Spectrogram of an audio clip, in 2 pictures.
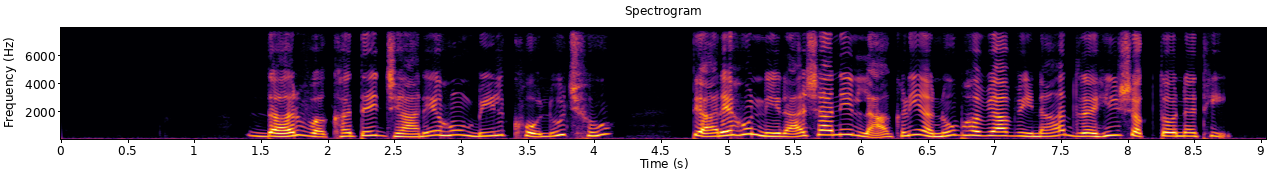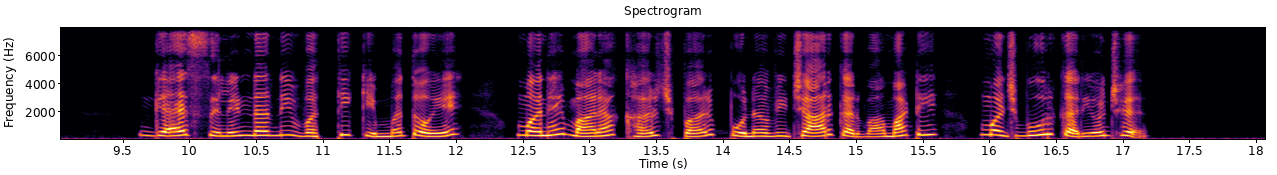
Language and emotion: Gujarati, sad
